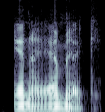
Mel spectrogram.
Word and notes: anaemic: American English

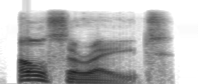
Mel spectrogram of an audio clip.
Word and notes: ulcerate: British English

